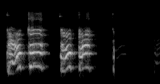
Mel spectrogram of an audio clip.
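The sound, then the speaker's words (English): A young rooster's rough, gargling attempt at a crow at 5:30 in the morning: four harsh, raspy bursts in quick succession, then a short click and a faint trailing squeak, with no talking. “he can't quite make a cockadoodle do yet. So he's just making these like he like gargles and like at 5:30 in the morning.”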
